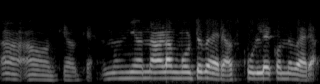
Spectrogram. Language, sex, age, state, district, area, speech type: Malayalam, female, 60+, Kerala, Wayanad, rural, conversation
